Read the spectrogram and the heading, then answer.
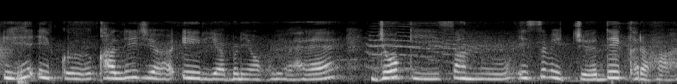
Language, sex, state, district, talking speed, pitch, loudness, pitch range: Punjabi, female, Punjab, Kapurthala, 135 wpm, 265 Hz, -17 LUFS, 245-295 Hz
